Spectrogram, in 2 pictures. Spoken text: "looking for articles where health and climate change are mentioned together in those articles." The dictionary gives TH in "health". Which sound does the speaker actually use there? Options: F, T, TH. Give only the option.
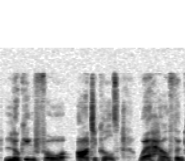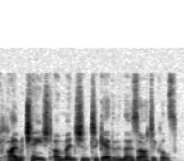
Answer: TH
